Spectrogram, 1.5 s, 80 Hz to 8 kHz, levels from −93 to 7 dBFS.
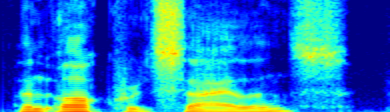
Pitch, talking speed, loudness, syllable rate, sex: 130 Hz, 125 wpm, -19 LUFS, 5.1 syllables/s, male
